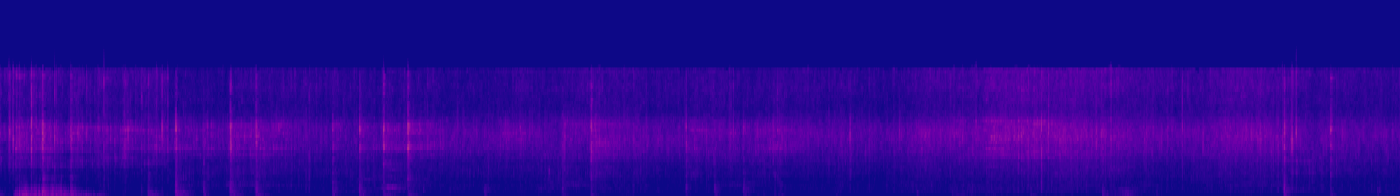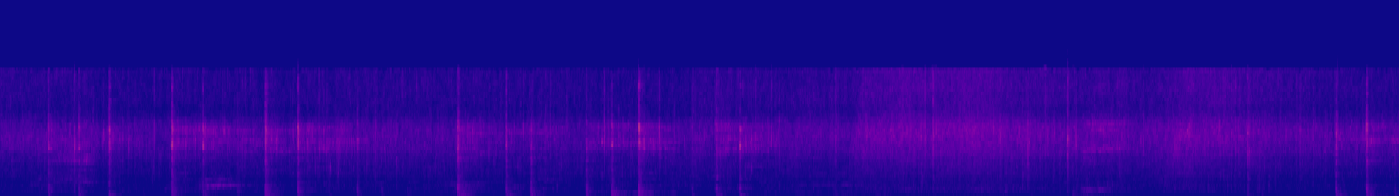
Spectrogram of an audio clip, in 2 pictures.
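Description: Onion, tomato and green-chilli masala sizzling in oil in a metal wok, with a steady high hiss and frequent sharp clicks of a metal ladle scraping and knocking against the pan as it is stirred. The masala is being fried down, the bhuna stage before the potatoes go in.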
